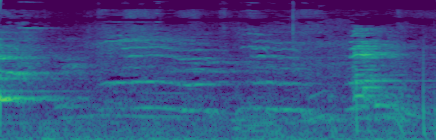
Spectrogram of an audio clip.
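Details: German Shepherd puppy at an Indian dog kennel whining in a long, steady, high-pitched tone that fades, then rises again in a brief louder burst, with male speech in the background.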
